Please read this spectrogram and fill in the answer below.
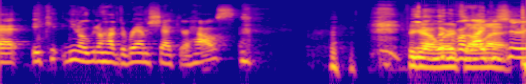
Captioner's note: laughs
